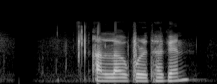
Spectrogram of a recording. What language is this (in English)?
Bangla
